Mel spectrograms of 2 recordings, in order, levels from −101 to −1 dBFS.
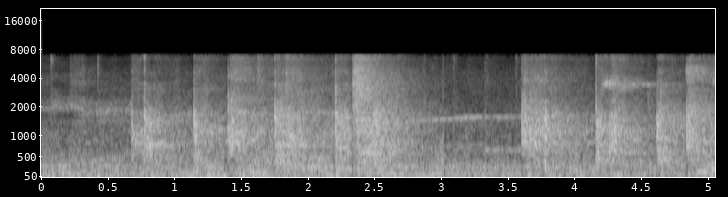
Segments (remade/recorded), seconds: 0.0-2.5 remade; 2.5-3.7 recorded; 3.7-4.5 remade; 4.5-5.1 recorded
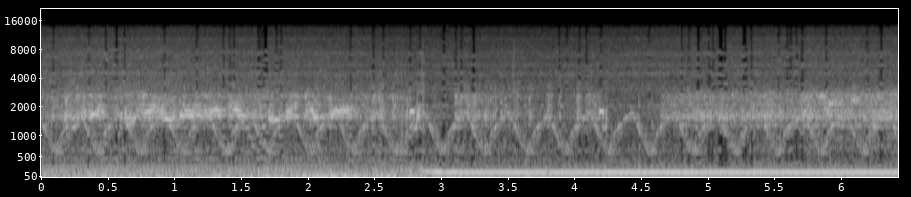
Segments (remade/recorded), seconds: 0.0-6.4 recorded

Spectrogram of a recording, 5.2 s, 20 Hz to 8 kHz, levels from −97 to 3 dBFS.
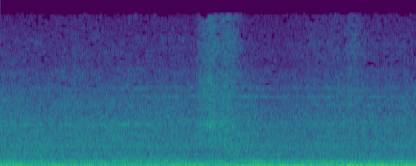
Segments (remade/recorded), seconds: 0.0-5.2 recorded

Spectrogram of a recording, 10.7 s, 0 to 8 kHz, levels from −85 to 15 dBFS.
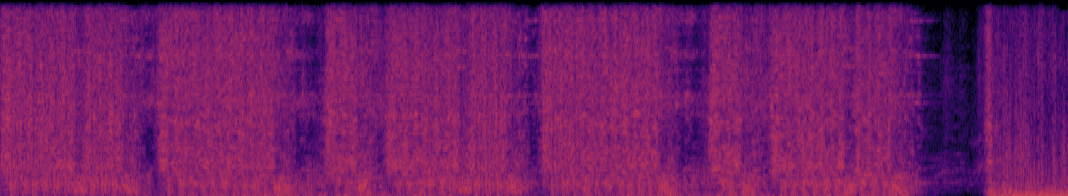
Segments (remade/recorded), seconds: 0.0-1.4 recorded; 1.4-4.5 remade; 4.5-5.8 recorded; 5.8-9.1 remade; 9.1-10.7 recorded

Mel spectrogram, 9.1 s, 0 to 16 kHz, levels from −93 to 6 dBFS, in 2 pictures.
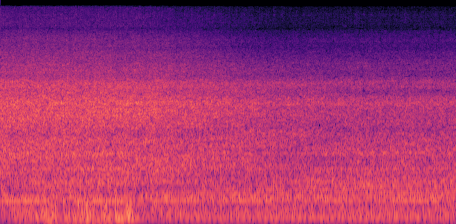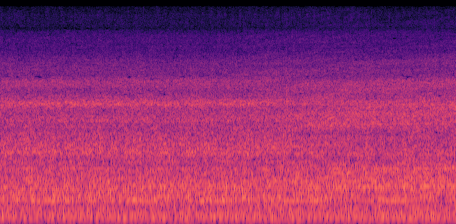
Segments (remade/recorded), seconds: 0.0-4.3 recorded; 4.3-5.3 remade; 5.3-5.8 recorded; 5.8-7.3 remade; 7.3-9.1 recorded

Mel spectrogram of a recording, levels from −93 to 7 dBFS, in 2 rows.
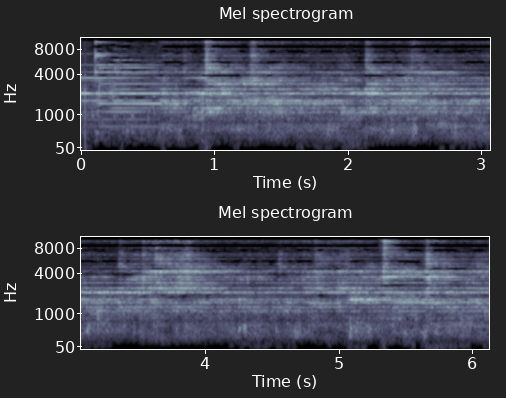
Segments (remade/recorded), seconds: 0.0-0.6 recorded; 0.6-6.1 remade

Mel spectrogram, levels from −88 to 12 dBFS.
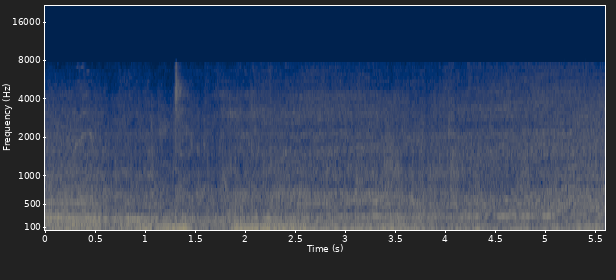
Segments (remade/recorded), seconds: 0.0-0.6 recorded; 0.6-2.4 remade; 2.4-3.3 recorded; 3.3-4.2 remade; 4.2-5.6 recorded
